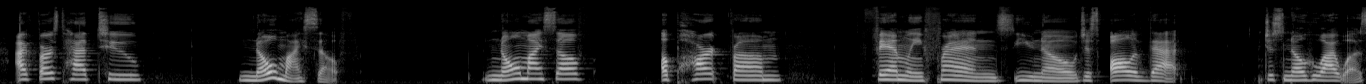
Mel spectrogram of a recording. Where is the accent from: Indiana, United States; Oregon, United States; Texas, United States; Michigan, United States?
Indiana, United States; Indianapolis; also born or lived in Sacramento; now in Los Angeles, United States; when I was growing up in Indianapolis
